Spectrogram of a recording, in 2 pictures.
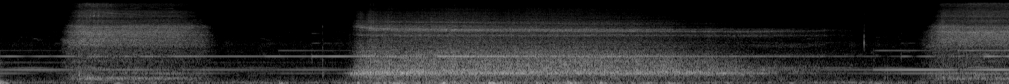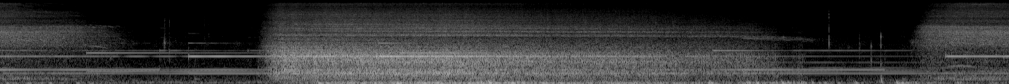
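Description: Deep, slow abdominal breathing, drawing the air deep down into the belly on each inhale: two full cycles, each a shorter inhale followed by a long, airy exhale, with a faint steady tone humming in the background and no talking.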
